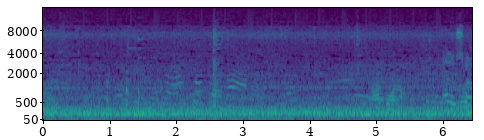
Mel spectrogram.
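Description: Open-air market background: a steady low drone like a running engine, under scattered faint voices of people nearby.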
